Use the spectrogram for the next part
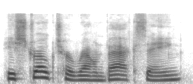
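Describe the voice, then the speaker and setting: A woman reading literary fiction as an audiobook narrator, measured and deliberate in her storytelling. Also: on the low side, a little mellow, no echo, studio quality.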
